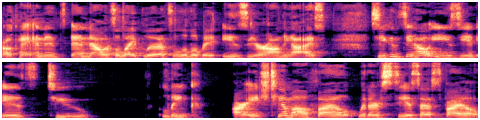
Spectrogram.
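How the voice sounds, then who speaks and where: In a plain, everyday voice, a woman talks at a moderate pace with a fairly low pitch and ordinary pitch variation. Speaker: web development tutor. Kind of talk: live coding tutorial. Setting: Instagram Live stream. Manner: casual, many fillers. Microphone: phone near.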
